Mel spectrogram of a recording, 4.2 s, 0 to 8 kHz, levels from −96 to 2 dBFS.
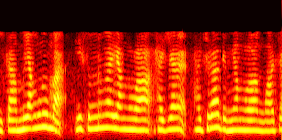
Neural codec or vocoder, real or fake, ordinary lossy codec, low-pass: codec, 16 kHz, 4 kbps, X-Codec, HuBERT features, trained on general audio; fake; AAC, 16 kbps; 7.2 kHz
